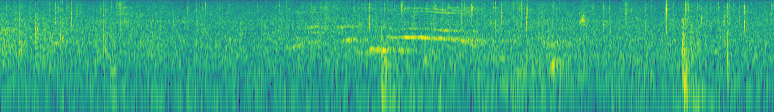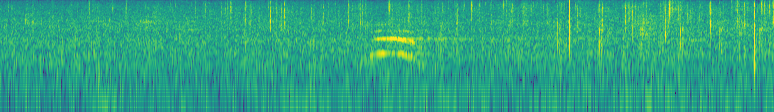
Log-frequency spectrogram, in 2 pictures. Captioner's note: applause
